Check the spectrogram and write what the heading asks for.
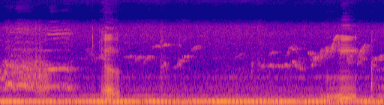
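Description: A rooster crowing briefly at the start, about a second long, over a steady low hum, followed by scattered faint high bird chirps.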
